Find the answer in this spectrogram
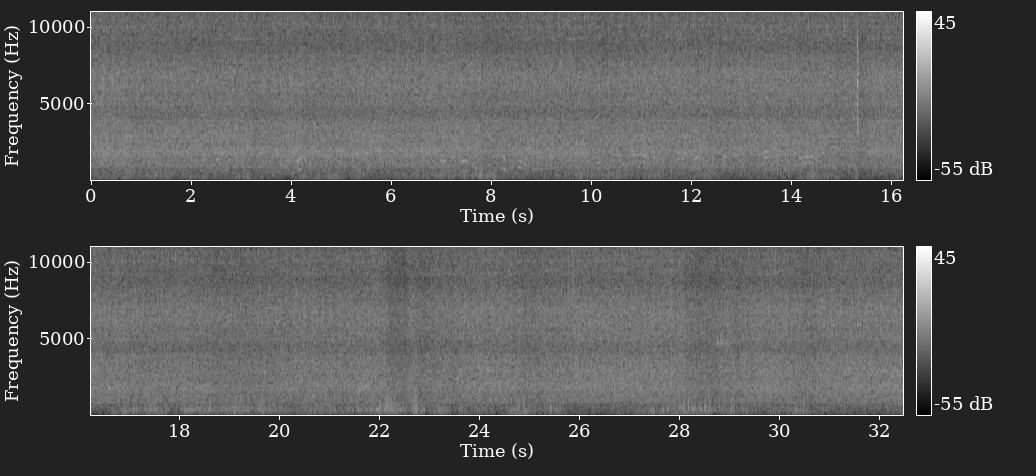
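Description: Outdoor roadside ambience: wind on the microphone and road noise, with an indistinct murmur of people talking. Vehicle noise grows in the second half as a car approaches.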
